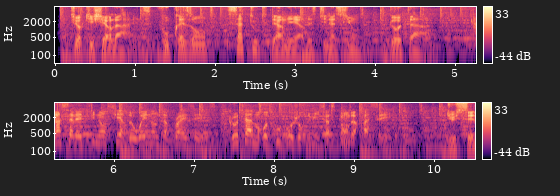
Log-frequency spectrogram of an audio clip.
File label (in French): voix grave pub tv nationale; gotham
